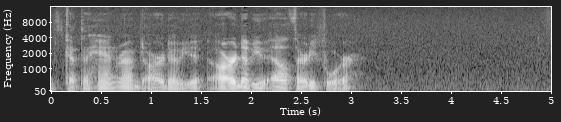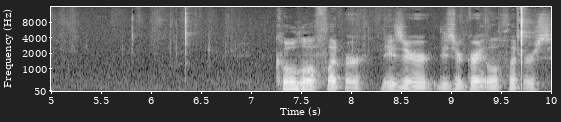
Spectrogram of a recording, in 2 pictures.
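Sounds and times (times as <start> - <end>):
knife blade clicks: 9.6 - 9.8.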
